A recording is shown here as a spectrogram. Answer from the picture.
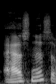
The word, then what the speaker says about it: Asness: Clifford Asness. Am I pronouncing that right? – Well, yes, you are.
